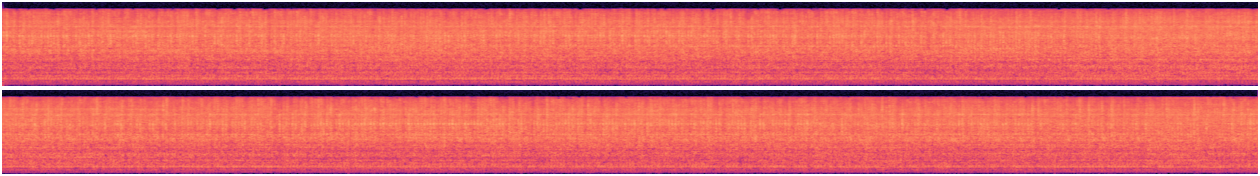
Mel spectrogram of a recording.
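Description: A wood lathe runs with a steady motor hum.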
